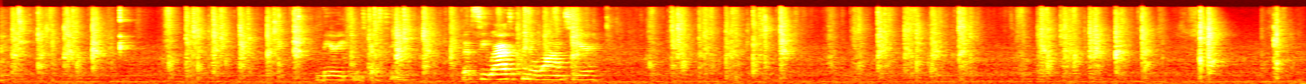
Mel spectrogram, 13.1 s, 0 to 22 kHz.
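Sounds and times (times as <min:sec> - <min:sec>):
cards being shuffled: 0:00.0 - 0:13.0.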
